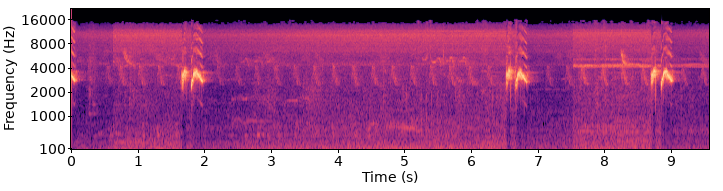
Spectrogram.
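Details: Female songbird calling to get males singing actively; three loud doubled chirps, each a quick note plus a longer bowed note, spaced several seconds apart, with soft repeated background chirps and a thin continuous high tone.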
